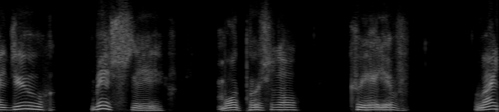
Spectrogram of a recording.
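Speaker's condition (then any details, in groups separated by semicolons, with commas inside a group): Spinal muscular atrophy, congenital; lifelong, age 62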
